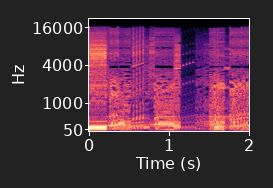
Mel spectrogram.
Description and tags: Bend a drumsample of mine!
This is one of my glitch sounds! please tell me what you'll use it for :D
databending, system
